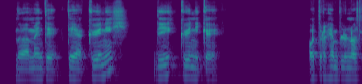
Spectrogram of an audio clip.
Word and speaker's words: König: ejemplo en la palabra König, el rey. Nos queda como plural die Könige, los reyes. Observemos también aquí la pronunciación, como la IG al final suena como ich, como en la palabra yo, pero cuando le agregamos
